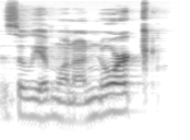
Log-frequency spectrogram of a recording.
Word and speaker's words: Newark: we have one on Nork not Newark yes see I can't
